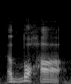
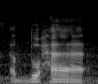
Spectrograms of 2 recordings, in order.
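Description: First: Ad-Duha with a heavy, dark final a; common mistaken pronunciation. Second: Ad-Duha with a thin, fronted final a; corrected light alif. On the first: Teacher imitates what is commonly heard, heavy alif. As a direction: back the last vowel of Ad-Duha. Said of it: "You commonly hear this spoken". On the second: Teacher corrects the common reading, light alif. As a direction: keep the end of Ad-Duha light and long. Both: Shown as a demonstration.

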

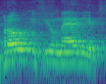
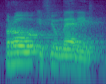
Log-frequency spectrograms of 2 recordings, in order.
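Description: First: Louder, slow, calling out to the married brothers; loud teasing call. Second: Said in the usual way. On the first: Real, not acted. Preacher teasing the married men in the crowd, loud and slow. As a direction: lean on bro and tease them loudly. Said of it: "loud teasing repeat". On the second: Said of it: "repeat, calmer".

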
